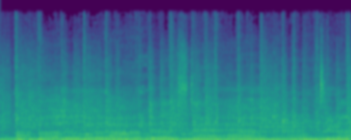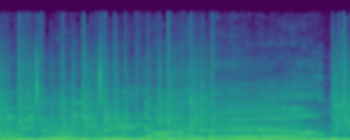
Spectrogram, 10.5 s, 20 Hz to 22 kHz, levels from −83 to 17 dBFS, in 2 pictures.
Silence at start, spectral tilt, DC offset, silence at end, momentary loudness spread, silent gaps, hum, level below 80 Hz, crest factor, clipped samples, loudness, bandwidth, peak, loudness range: 0 s; -4.5 dB/octave; under 0.1%; 0 s; 1 LU; none; none; -20 dBFS; 10 dB; under 0.1%; -11 LUFS; over 20 kHz; 0 dBFS; 0 LU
